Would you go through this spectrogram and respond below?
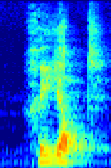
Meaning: past participle of jatten
- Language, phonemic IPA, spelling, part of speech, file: Dutch, /ɣəˈjɑt/, gejat, verb, Nl-gejat.ogg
